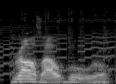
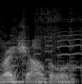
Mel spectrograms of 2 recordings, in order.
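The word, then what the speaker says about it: Ra's al Ghul: he started out originally, he was always just Raz Al Ghul, but then it became Rish Al Ghul when I'm assuming someone said, that's not how you pronounce that name.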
